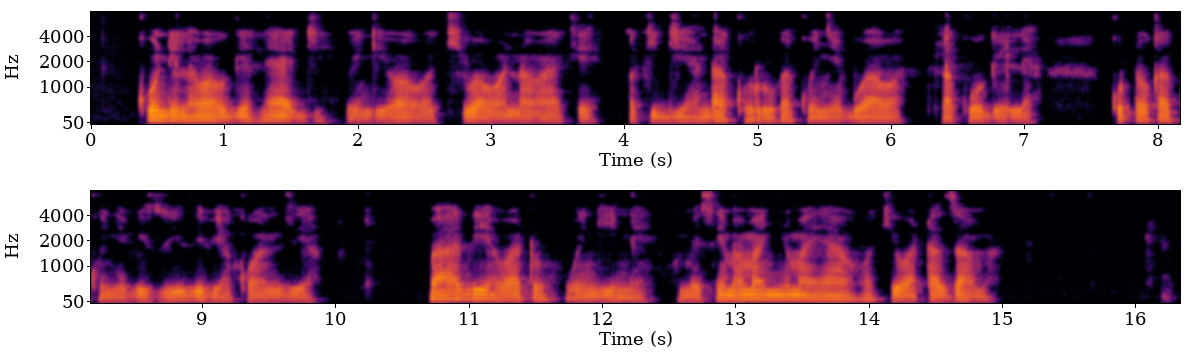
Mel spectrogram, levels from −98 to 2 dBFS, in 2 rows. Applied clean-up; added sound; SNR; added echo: none; none; none; none.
